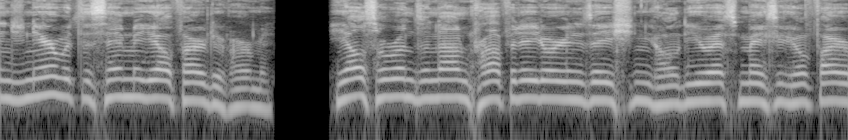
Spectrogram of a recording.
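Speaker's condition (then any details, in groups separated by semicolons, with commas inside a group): Parkinson's disease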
